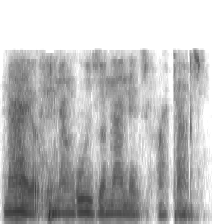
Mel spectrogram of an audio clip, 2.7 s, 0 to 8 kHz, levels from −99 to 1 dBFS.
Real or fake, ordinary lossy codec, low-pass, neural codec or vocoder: fake; AAC, 16 kbps; 7.2 kHz; codec, 16 kHz, 16 kbps, FunCodec, trained on LibriTTS, 50 frames a second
